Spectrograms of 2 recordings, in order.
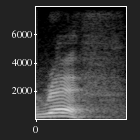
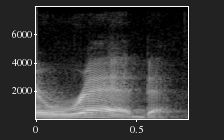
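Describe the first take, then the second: First: It ends with a soft, th-like sound. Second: It ends with a clear, hard D sound. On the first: The speaker calls it wrong. "not reth" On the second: The speaker calls it right. "we have to practice this"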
